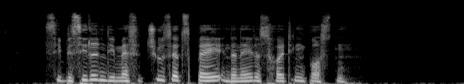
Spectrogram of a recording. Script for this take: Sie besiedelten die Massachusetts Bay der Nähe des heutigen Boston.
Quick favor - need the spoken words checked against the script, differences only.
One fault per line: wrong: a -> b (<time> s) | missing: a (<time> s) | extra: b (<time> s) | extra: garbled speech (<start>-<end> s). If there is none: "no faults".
extra: in (2.2 s)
